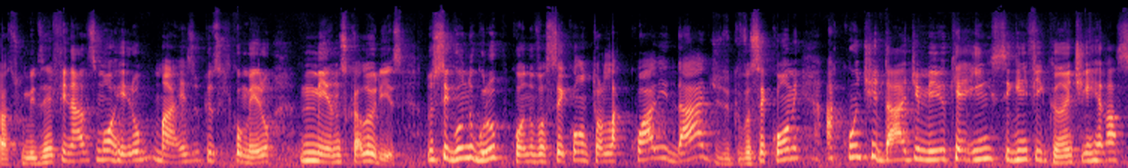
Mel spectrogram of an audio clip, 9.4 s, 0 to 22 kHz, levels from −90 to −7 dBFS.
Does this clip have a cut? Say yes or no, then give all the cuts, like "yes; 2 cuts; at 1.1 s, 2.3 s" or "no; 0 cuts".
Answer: no; 0 cuts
